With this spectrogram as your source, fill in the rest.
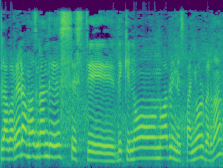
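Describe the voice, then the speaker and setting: The pace is fairly slow. Ordinary pitch variation runs through the speech. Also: woman. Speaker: artisan and entrepreneur. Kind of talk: interview testimony.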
